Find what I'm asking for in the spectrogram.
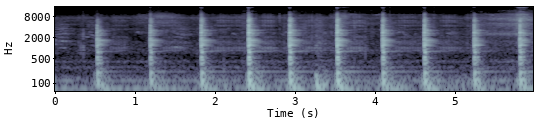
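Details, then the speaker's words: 2005 Mercedes S500 4matic W220, front suspension worked by hand on a jack: heavy low clunks about every 0.6 seconds that quiet when a screwdriver is wedged in; the lower control arm ball joint is worn out. "So that is the cause, guys. Lower control arm ball joint is worn out. So that's what's causing all of this noise."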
